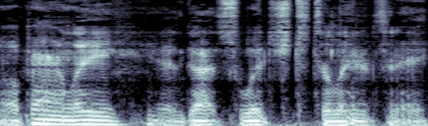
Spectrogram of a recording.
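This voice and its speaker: Speaking at a moderate pace, a man has a very deep, low pitch, a somewhat breathy quality, and a dark, mellow tone. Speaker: wrestling vlogger. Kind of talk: casual vlog chat. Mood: relaxed, mildly amused. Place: car. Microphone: phone near.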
